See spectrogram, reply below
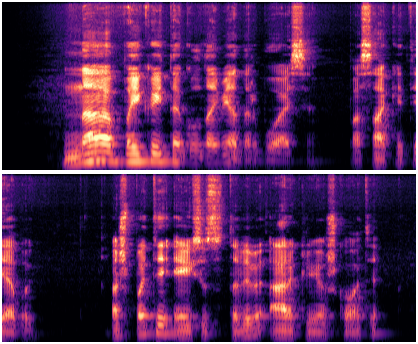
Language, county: Lithuanian, Šiauliai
